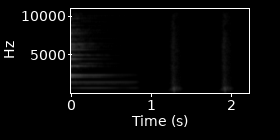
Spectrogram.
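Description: Notification-bell sound effect: a bright ding that rings for almost a second and dies away, followed by two short pops.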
